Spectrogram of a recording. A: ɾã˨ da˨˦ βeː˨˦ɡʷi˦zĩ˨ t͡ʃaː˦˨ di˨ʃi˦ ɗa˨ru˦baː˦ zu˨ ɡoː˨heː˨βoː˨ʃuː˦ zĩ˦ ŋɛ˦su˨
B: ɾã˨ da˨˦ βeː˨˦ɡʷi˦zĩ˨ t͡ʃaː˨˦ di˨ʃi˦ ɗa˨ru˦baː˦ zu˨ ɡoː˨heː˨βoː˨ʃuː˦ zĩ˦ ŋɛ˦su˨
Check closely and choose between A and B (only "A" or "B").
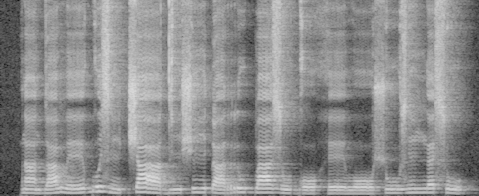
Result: A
